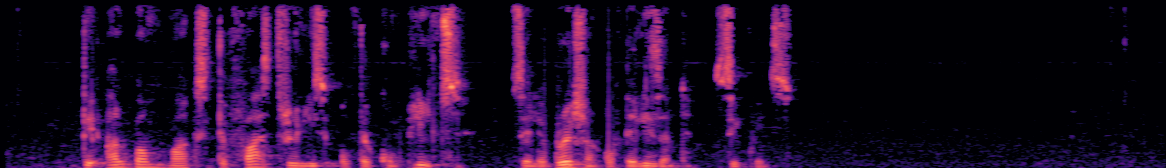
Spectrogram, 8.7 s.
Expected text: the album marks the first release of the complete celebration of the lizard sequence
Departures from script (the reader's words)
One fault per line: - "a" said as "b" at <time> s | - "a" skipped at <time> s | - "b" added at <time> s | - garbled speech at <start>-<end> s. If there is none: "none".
none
